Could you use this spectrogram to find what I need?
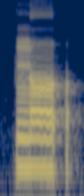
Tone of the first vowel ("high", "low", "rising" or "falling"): high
